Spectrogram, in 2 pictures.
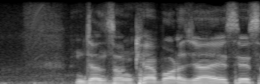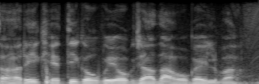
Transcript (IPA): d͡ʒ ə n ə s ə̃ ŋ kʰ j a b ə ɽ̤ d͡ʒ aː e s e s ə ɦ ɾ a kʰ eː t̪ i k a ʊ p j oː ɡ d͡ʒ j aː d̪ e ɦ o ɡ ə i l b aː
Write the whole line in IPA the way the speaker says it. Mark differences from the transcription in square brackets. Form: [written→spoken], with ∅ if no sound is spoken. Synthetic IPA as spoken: d͡ʒ ə n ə s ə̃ ŋ kʰ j a b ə ɽ̤ d͡ʒ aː e s e s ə ɦ ɾ [a→i] kʰ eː t̪ i k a ʊ p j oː ɡ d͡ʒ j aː d̪ [e→a] ɦ o ɡ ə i l b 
